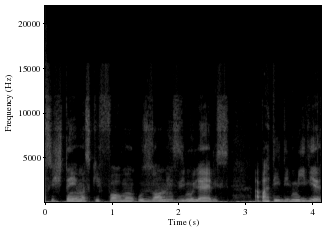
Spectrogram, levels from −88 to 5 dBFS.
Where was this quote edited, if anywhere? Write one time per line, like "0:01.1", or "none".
none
